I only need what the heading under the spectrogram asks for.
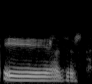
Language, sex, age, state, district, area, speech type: Nepali, female, 45-60, West Bengal, Jalpaiguri, urban, conversation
